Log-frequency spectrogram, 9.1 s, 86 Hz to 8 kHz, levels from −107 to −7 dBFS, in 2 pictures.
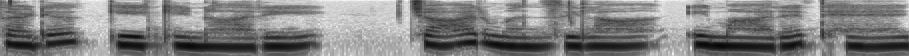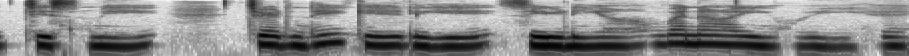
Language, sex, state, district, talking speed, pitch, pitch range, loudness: Hindi, female, Maharashtra, Aurangabad, 100 wpm, 205 Hz, 195-225 Hz, -18 LUFS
